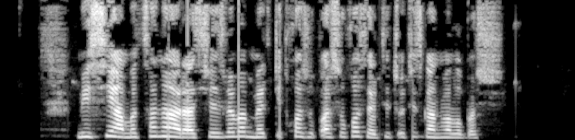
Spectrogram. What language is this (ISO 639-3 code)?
kat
